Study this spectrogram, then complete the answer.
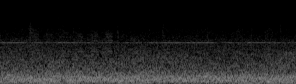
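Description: An A-10C Thunderbolt II in ARMA 3 taxis toward takeoff with a low, steady engine drone and a thin constant whine, at a moderate level and with no voices.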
